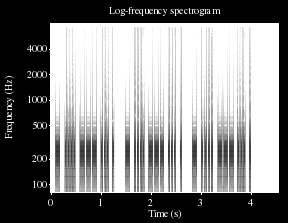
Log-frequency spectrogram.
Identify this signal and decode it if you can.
Morse code, heard as a keyed tone, about 38 wpm, 250 Hz. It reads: THOSE THOSE THOSE
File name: morse / morse-training-40WPM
